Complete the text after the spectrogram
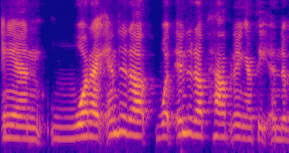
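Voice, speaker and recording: With an American accent, a woman speaks in a bright, sharp tone. Her intonation is lively. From US South. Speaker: novelist co-hosting writing sprints. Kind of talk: casual livestream chat. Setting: live stream.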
